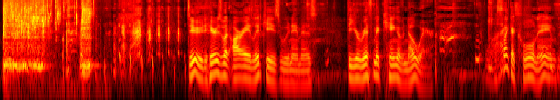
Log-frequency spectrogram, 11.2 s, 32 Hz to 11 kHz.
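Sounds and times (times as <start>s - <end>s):
violent toilet flush: 0.0s - 2.0s
laughter: 1.2s - 4.6s, 8.6s - 9.8s, 10.8s - 11.1s
speech: 3.8s - 6.4s, 7.0s - 8.8s, 9.9s - 11.1s.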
